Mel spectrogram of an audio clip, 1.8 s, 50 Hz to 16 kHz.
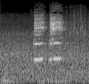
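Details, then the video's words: Male green pheasant crowing at the Sagami River estuary inlet, Yanagishima coast, Chigasaki, Japan, 25 March 2022, in its crow-and-wing-drum display: a loud, harsh two-note crow, two grating bursts in quick succession, over faint steady hiss. "Japanese Pheasant/Male Crowing"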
